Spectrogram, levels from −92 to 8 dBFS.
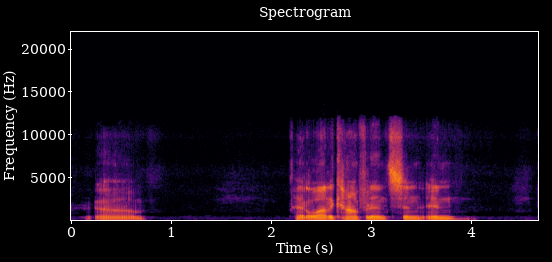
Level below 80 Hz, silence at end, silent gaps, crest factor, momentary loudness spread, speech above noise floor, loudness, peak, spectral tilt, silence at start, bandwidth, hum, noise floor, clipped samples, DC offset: -76 dBFS; 0.8 s; none; 20 dB; 13 LU; 51 dB; -22 LUFS; -4 dBFS; -3.5 dB/octave; 0.15 s; 12.5 kHz; none; -73 dBFS; under 0.1%; under 0.1%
